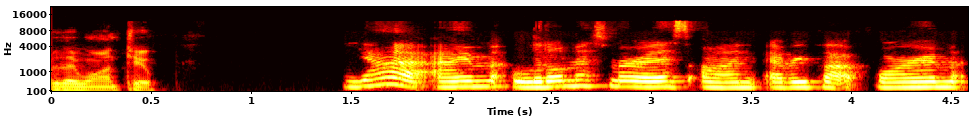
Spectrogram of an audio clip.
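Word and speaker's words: Little Mrs Maris: Yeah, I'm Little Miss Maris on every platform. Miss is spelled MRS.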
